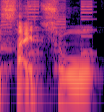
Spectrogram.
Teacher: Chinese compound accent on the first mora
